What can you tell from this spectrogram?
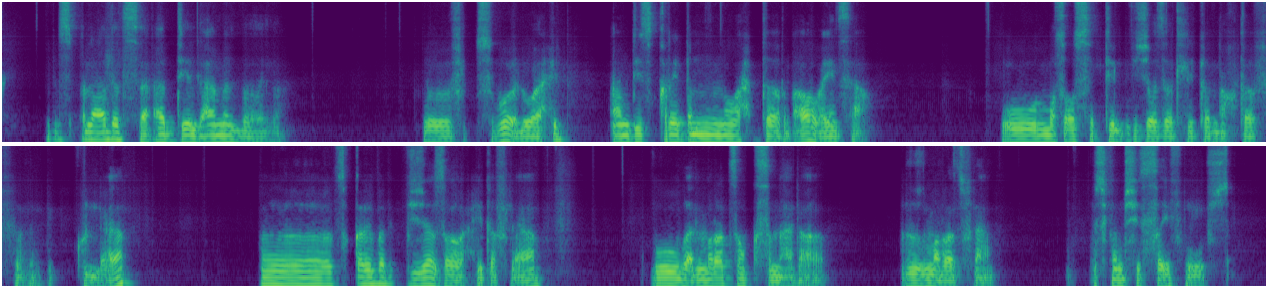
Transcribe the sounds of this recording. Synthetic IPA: bənːəsbalʕad̪əd̪əsaʔat̪̚d̪jæləlʕaməl | filʔʊ̥sbuʕəlwaħəd̪ | ʕənd̪it̪ɑ̥qɾibənwaħəd̪ɾˤbʕawɾbʕinsaʕa | wlmɑt̪wɑsˤɑt̪̚d̪jæləlʔəʒæzæt̪likænːəxd̪ɑɾf | kʰʊlːəlʕam | t̪ɑ̥qɾibənʔəʒæzawaħid̪afilʕam | wbaʕd̪əlmɑrˤːɑt̪ːænqɑ̥səmʕalhæ̰ | ʒuzmɑrˤːɑt̪filʕa̰m | bæʃkænmʃisˤɑjfwʃt̪æ̥

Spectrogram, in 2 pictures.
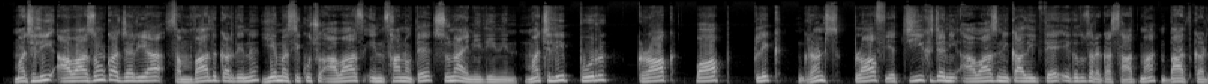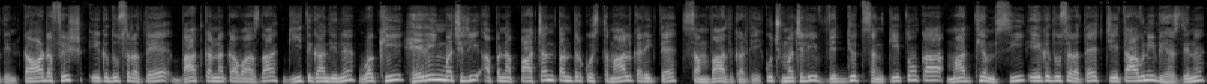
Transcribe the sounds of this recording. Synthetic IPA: mɐt͡ʃʰliʔaːʋaːzõkazəɾijasə̃mʋaːd̪kəɾd̪ɪnjemə̃sikʊt͡ʃʰaːʋaːzɪnsaːnõt̪esʊnaːinĩd̪ĩːnd̪ɪnmɐt͡ʃʰlipʊɾ | kɾɔːkʰpɔːp̚ʰ | klɪkɡɾə̃ɳʈsplaːfʰjat͡ʃiːkʰd͡ʒəniʔaːʋaːznɪkaːliːɡ̚t̪eʔeːkd̪ʊːsɾakasaːt̪ʰmãbaːt̪kəɾd̪ɪnʈaːɾɖpʰɪʃeːkd̪uːsɾat̪ɛbaːt̪kəɾnakaːʋaːzd̪aɡiːt̪ɡãːnd̪ʱinʋəkʰiheːɾɪ̃ŋɡmət͡ʃʰliʔɐpnapaːt͡ʃənt̪ə̃nt̪̬ɾəkoɪst̪eːmaːlkəɾiːɡ̚t̪ɛsə̃mbaːd̪kəɾd̪ḭkʊt͡ʃʰmət͡ʃʰliʋɪd̪jʊt̪sə̃ŋkeːt̪õkamaːd̪ʱjəmsieːkd̪uːsɾat̪ɛt͡ʃeːt̪aːʋnibʱeːd͡ʒd̪ɪn

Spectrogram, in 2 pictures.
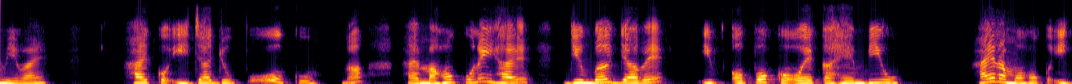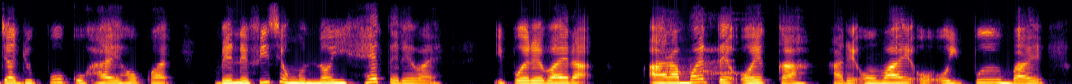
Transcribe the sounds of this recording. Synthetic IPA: mĩβae̞ | haeko̞ʔid͡ʒad͡ʒupuku | nõhaemãɦõkuɾ̃ẽj̃ɦaʔe | d͡ʒɨmbawd͡ʒaβe̞ | opokooe̞kaɦẽmbiu | hae̞ɾãmõɦokʔid͡ʒad͡ʒupukuhaʔe̞ɦokʷa | be̞ne̞fisjoŋɨ̃nõj̃he̞t̪e̞ɾeβae̞ | ipoeɾeβaeɾa̰ | aɾãmõet̪e̞ʔoe̞ka | haɾe̞̰ʔõβaeʔo̰ʔojpɨmbae̞

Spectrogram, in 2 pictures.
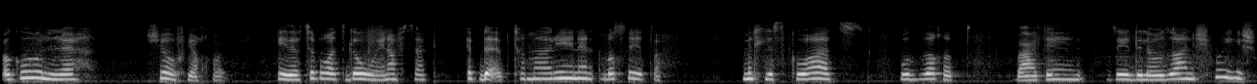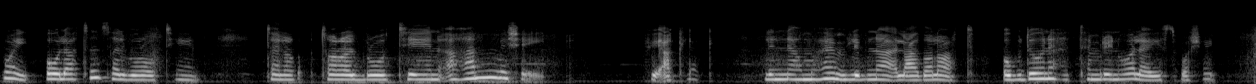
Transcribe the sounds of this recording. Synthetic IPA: ʔʔaɡuːlːah | ʃuːfjaxuːl | ʔɪðat̪ɪbɣat̪ɡawːinafsak | ʔɪb̚d̪aʔbt̪ʰamaːɾiːnabɑsiːt̪ˤɑ | mɪθlɪskwaːt̪s | wɨðˤːɑɣt̪ˤ | baʕd̪eːn | ziːd̪ɪlʔawzaːnʃwajːʃwajːʔawlat̪ʰɪnsalbɾuːt̪ʰiːn | t̪t̪ʰɑɾˤɑlbɾuːt̪ʰiːnʔaɦamːʃḭː | fiʔaklak | lɪʔanːahmʊɦɪmːlɪbnaːʔɪlʕɑðˤɑlɑːt̪ | wbɪd̪uːnahɪt̪ʰːamɾiːnwalːajɪswaʃeː

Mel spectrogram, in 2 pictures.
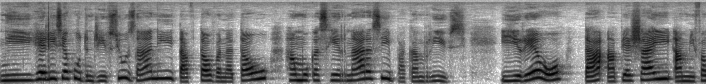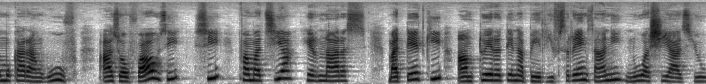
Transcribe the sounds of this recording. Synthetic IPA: niɦelisahud̪uɳɖ͡ʐivisiwzanid̪afi̥t̪avanat̪awhamukasi̥heɾnaɾasibakamirivisi̥ | iɾeo | d̪̥aʔampjaʃajaminifamukaɾaŋɡuvu̥ | azavawzi | si | famat͡siəheɾinaɾasi̥ | mat̪et̪i̥kʲiamint̪weɾət̪enəberivisireŋizaninuaʃiaziw

